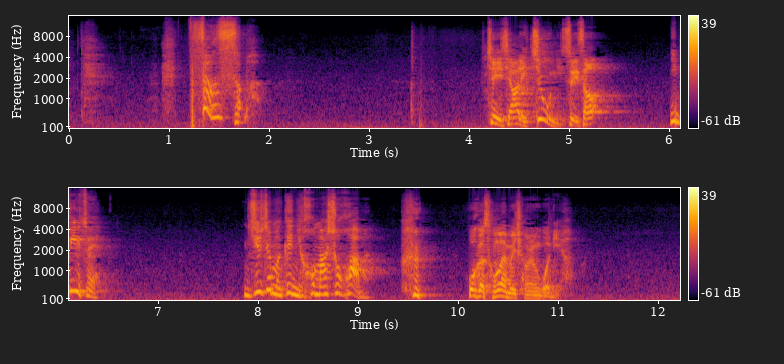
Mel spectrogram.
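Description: A young man answers in a tense voice, close by.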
